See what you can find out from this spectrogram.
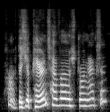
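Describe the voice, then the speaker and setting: A man with a mixed South African and Canadian accent, hosting a casual live chat in an animated, chatty way. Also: very high-pitched, normal speed. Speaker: livestream host.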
